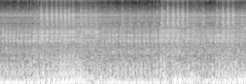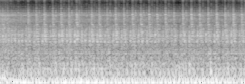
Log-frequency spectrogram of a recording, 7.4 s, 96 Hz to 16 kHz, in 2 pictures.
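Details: 1997 Kawasaki Vulcan 800 V-twin with 70,000 km at idle: lumpy beat with a light, rapid metallic ticking over it; engine knocking at idle, source unknown.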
